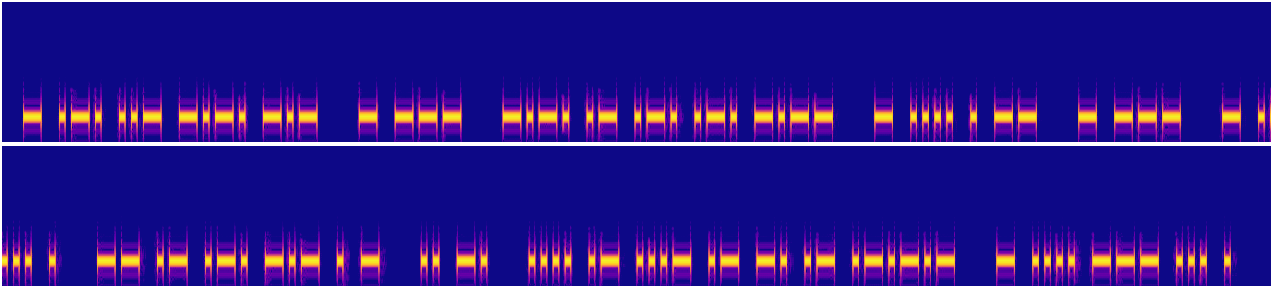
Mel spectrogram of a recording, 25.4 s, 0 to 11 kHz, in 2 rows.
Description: Morse code, heard as a keyed tone, about 20 wpm, 600 Hz. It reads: TRUCK TO CARRY THEM TO THE MARKET IN HAVANA. THOSE
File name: the old man and the sea / the old man and the sea part 1 20wpm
